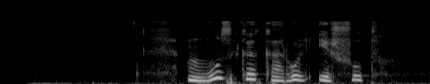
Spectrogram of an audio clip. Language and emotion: Russian, positive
